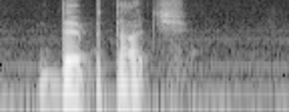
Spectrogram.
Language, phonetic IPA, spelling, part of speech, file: Polish, [ˈdɛptat͡ɕ], deptać, verb, Pl-deptać.ogg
